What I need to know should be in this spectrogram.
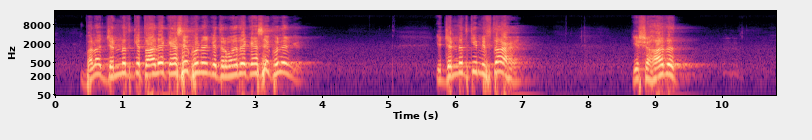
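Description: An elderly man chants in a slow, melodic voice through a microphone, with short pauses between phrases.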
